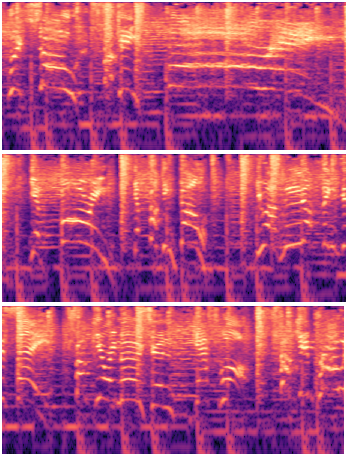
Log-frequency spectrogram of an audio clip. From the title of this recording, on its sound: LIVE at Casa de AZ!!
